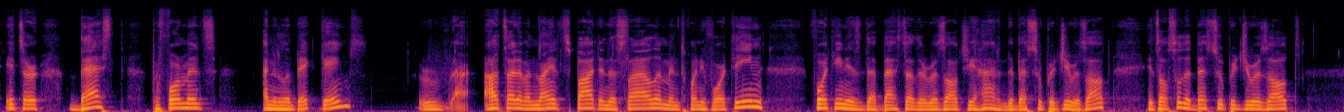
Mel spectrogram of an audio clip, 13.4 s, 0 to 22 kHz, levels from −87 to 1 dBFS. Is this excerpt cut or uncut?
uncut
